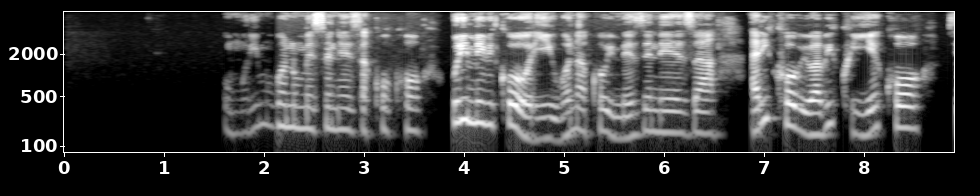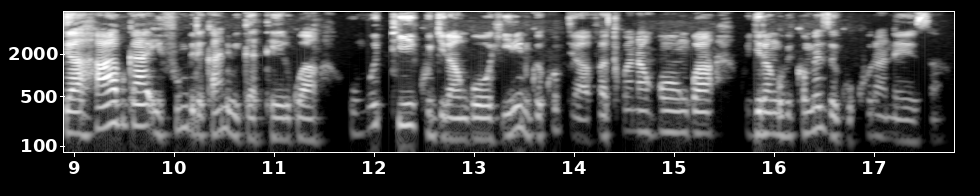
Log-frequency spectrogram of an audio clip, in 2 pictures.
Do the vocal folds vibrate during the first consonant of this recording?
yes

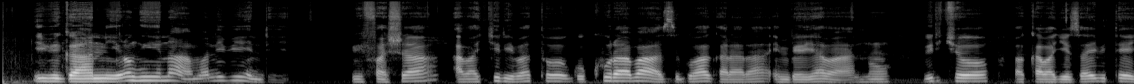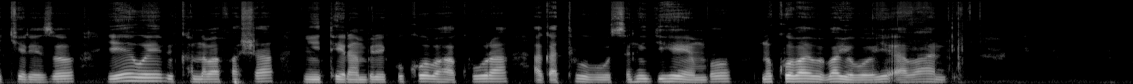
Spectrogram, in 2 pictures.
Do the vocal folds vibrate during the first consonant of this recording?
yes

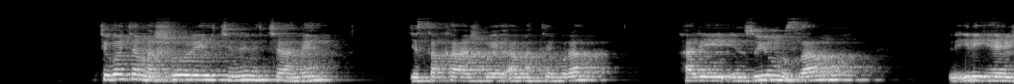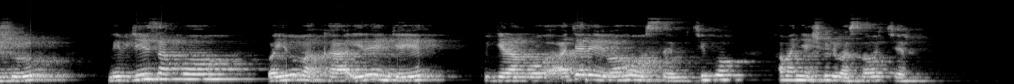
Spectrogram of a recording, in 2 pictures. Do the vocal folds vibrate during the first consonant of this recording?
no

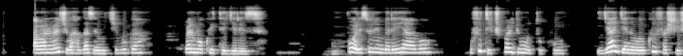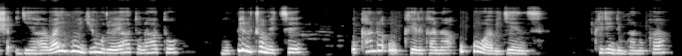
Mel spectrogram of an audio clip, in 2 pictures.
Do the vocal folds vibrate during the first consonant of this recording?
yes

